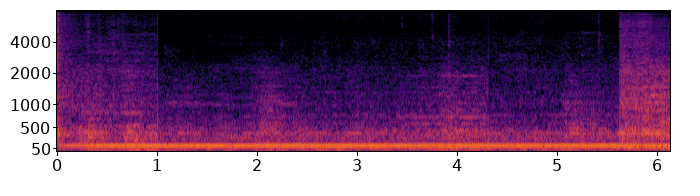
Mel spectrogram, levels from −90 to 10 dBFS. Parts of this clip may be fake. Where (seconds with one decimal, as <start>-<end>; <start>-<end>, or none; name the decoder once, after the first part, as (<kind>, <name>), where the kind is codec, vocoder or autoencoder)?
1.1-2.4 (codec, SNAC)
